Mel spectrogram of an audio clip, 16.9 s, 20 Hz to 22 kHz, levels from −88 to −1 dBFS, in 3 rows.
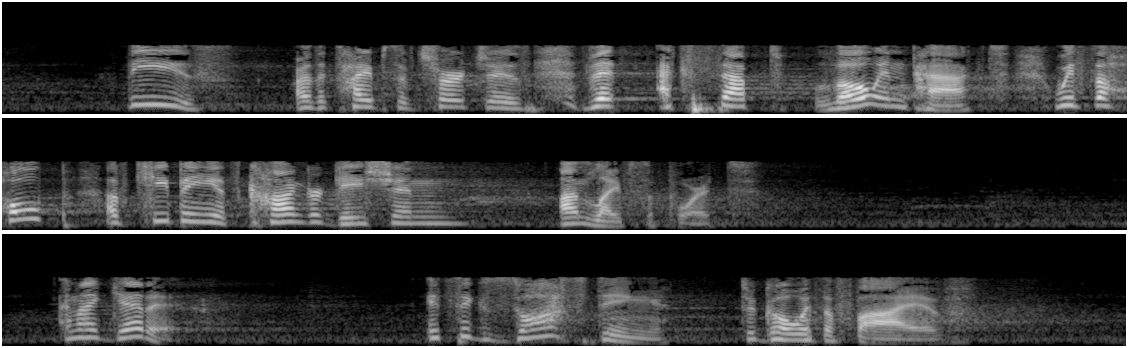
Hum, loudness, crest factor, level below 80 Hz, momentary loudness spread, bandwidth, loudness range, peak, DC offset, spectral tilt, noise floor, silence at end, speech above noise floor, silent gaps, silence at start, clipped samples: none; -25 LUFS; 24 dB; -84 dBFS; 17 LU; 5.6 kHz; 12 LU; -4 dBFS; under 0.1%; -1.5 dB/octave; -66 dBFS; 0.75 s; 40 dB; none; 0.65 s; under 0.1%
